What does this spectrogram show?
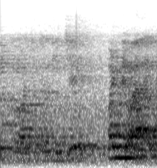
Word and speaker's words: niche: आगे चल के इकोलॉजिकल नीचे पढ़ने वाले हैं। तो एक्चुअली दिस इज नीच, मतलब जब बोला प्रोनाउंसिएशन किया जाता है तो इट्स अ नीच।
